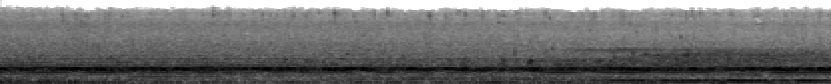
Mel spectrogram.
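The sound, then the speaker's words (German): A low, soft growl from a mushroom monster rumbles steadily for several seconds as the creature circles around someone, a continuous droning tone with a faint wavering quality and no speech over it. “Das Wesen wandert einmal um Maria herum mit einem für, für seine Verhältnisse sehr, sehr leichten Knurren.”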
